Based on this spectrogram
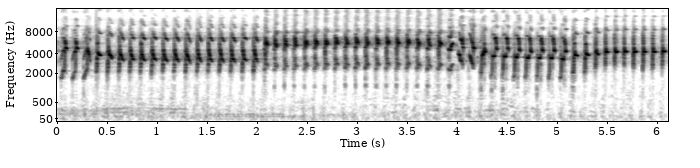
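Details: Lovebird of fighter type giving a long ngekek chatter meant to provoke a silent bird into singing: an unbroken run of rapid, even, high pulses with a slight wavering in pitch.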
